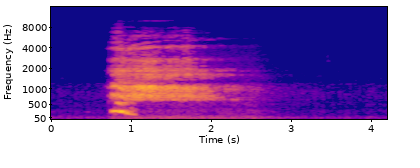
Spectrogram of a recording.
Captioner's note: audible sigh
